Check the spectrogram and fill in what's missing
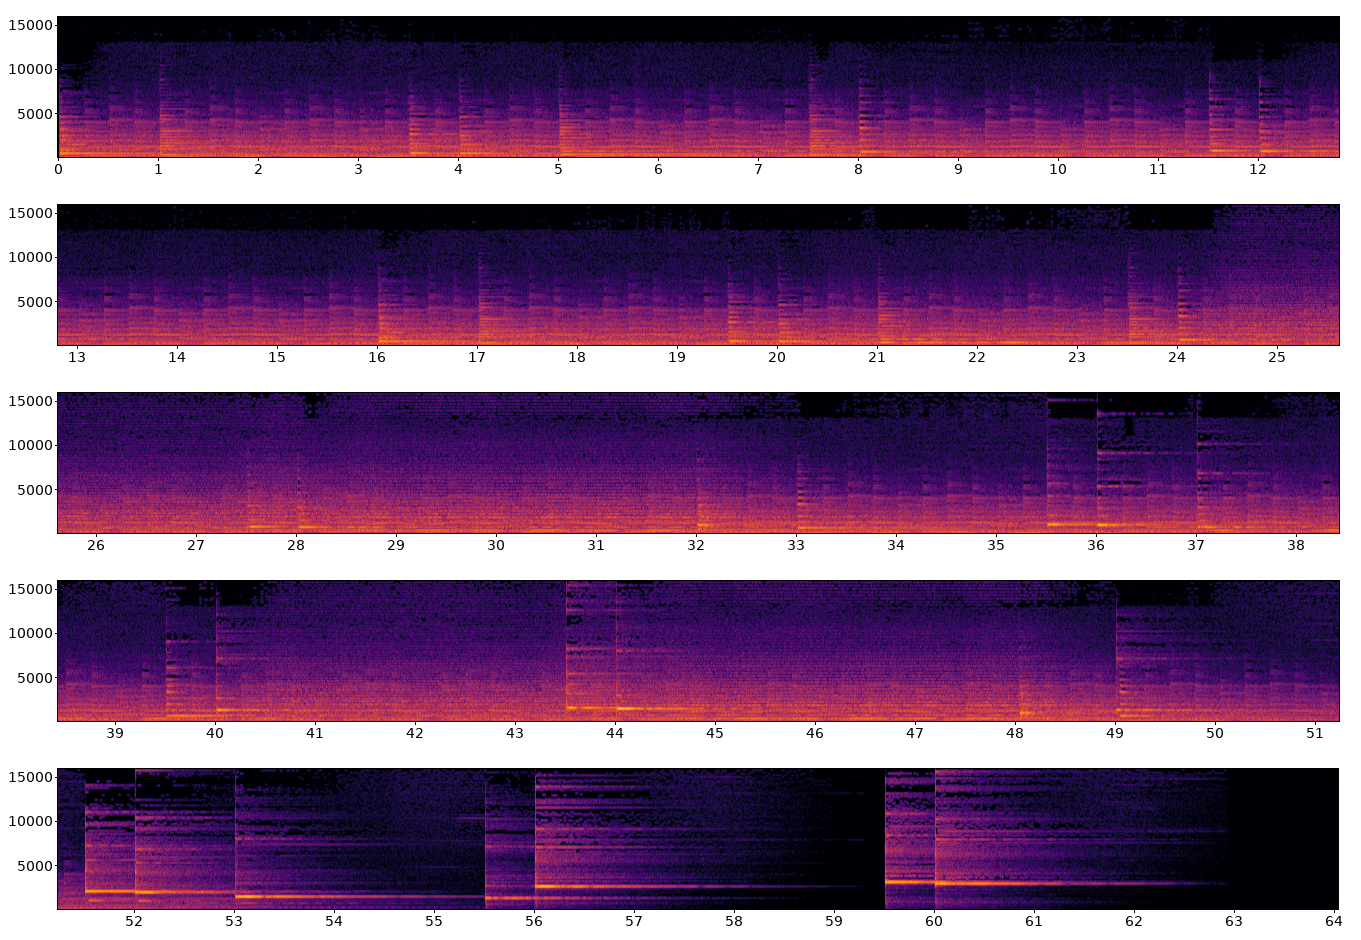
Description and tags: Awesome Emotional Piano
This is an piano song I made this morning...ON ACCIDENT! It was so awesome that I decided to put to other instruments like strings. It is just so emotional and, just for heads up, you might cry. I made it on Mix Craft.
awesome, dramatic, emotional, film, movie, piano, sad, strings, tear-jerking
